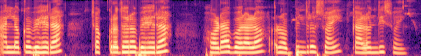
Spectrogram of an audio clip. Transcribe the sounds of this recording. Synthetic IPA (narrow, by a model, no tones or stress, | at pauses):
a̰lɔɡɔbeɦeɾa | t͡ʃɔkɾɔd̪ʱɔɾɔbeɦeɾa | hɔɽabɔɾaɭɔɾɔbind̪ɾɔswaĩkaɭɔnd̪iswaĩ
